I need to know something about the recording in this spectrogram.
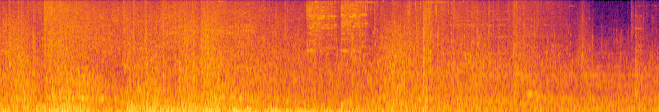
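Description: Magic spells and blows crash and boom in a fast fight.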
